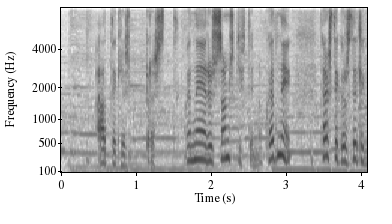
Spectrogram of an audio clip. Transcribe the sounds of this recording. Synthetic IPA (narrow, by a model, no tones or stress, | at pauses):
a̰ːt̪ʰɛklɛspɾɛ̰st̪kʰvɛt̪nɪɛɾʏsamscɪft̪ɪnɔ̰kʰvɛt̪nɪ | t̪ʰɛkst̪ikaɾɔst̪ɪt̪lɪk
